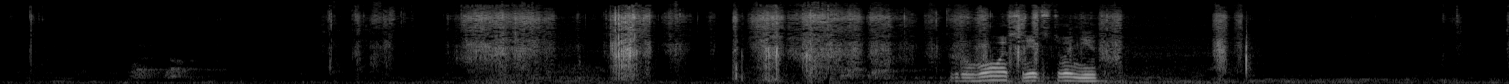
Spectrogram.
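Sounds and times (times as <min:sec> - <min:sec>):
hands rustling and scraping: 0:03.2 - 0:11.3, 0:12.1 - 0:12.6.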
